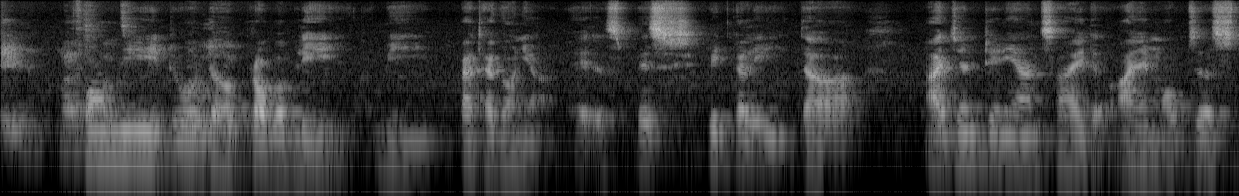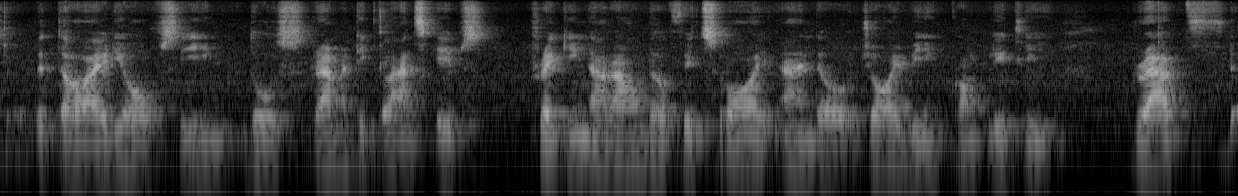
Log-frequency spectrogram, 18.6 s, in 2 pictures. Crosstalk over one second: present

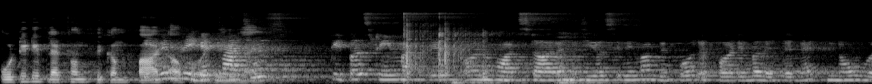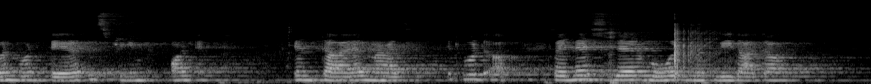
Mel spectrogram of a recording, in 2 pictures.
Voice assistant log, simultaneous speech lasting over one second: present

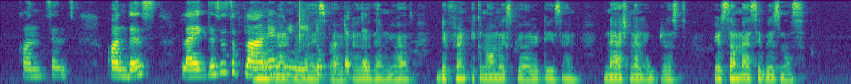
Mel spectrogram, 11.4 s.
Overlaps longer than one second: present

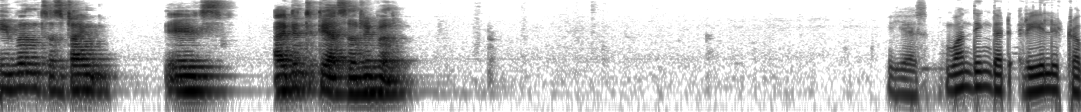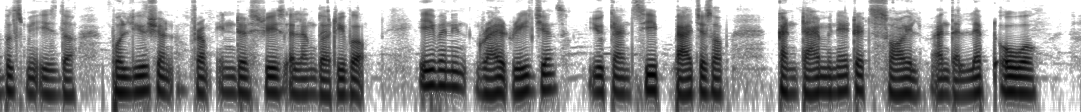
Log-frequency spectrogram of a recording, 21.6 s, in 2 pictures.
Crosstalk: none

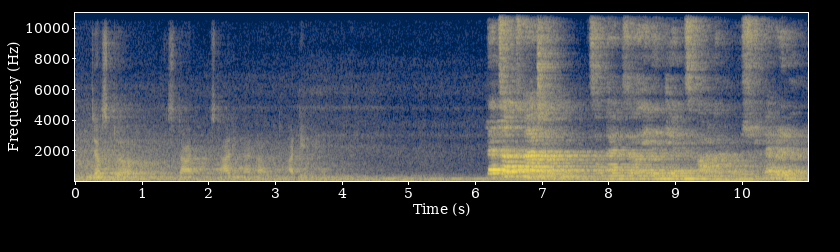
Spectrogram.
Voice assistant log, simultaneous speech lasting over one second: none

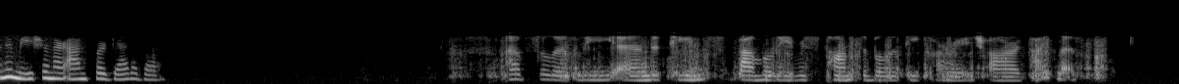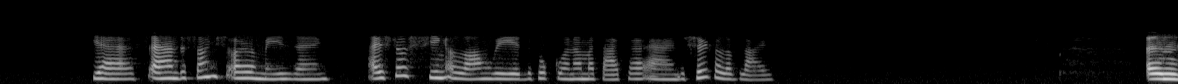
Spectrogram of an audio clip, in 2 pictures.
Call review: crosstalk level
none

